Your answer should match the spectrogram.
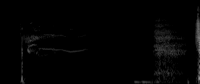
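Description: A man's breathing in a pause between sentences: a small mouth click and a soft exhale, then a short breath in near the end, just before he speaks again.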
